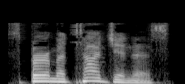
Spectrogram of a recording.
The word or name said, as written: spermatogenous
